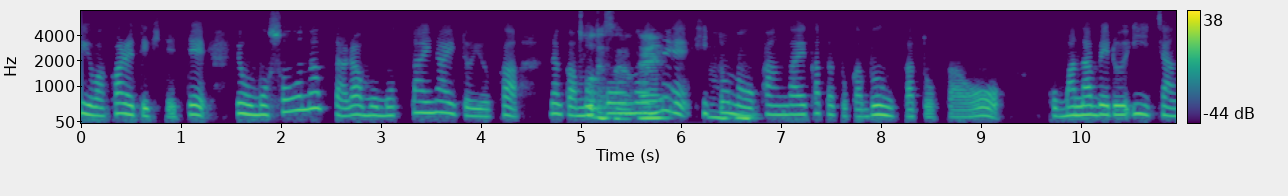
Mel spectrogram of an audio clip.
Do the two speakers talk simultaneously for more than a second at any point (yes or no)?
yes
